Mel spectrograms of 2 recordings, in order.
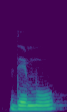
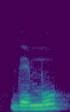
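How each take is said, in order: Both takes have the same delivery.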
